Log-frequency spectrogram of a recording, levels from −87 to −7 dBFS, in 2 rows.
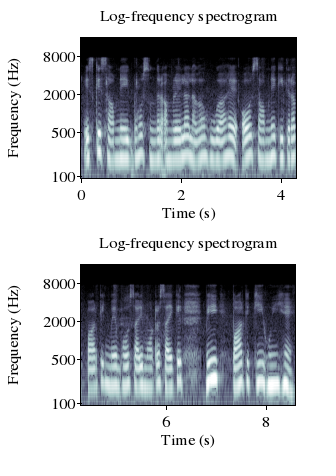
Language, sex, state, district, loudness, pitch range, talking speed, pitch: Hindi, female, Chhattisgarh, Kabirdham, -17 LUFS, 185-210 Hz, 160 wpm, 195 Hz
